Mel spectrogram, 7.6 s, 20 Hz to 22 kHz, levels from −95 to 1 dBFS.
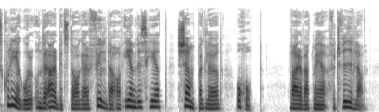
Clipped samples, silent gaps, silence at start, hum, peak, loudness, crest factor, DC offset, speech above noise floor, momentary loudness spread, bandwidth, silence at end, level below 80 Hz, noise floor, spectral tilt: under 0.1%; none; 0 s; none; 0 dBFS; -17 LUFS; 16 dB; under 0.1%; 54 dB; 7 LU; 16.5 kHz; 0.3 s; -58 dBFS; -70 dBFS; -5 dB/octave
